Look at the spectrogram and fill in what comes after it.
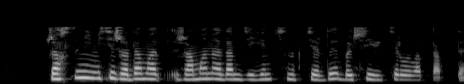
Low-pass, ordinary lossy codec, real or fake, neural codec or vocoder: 7.2 kHz; MP3, 24 kbps; real; none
